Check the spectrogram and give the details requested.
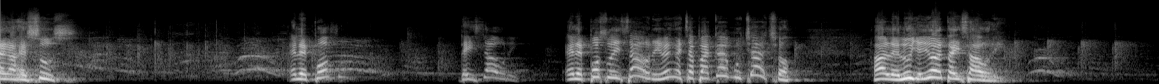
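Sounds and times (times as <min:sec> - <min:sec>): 
speech: 0:00.0 - 0:00.8, 0:02.9 - 0:03.6, 0:04.6 - 0:10.2
audience applause: 0:00.7 - 0:04.6, 0:07.9 - 0:09.3, 0:09.9 - 0:11.5.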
